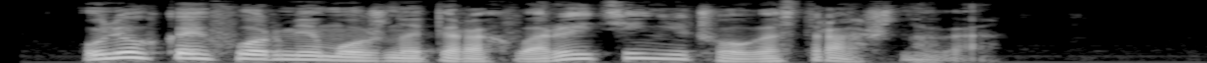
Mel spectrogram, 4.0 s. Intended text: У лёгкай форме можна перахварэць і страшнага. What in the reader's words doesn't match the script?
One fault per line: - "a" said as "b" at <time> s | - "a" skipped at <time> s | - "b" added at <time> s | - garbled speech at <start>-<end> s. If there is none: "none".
- "нічога" added at 2.2 s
